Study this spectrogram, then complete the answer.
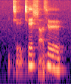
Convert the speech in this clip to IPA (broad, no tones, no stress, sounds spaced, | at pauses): cʰ ḛ cʰ e ɬ a̰ z ø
